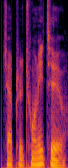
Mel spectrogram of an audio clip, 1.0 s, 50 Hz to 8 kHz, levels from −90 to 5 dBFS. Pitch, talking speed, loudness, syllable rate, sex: 100 Hz, 175 wpm, -16 LUFS, 5.4 syllables/s, male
